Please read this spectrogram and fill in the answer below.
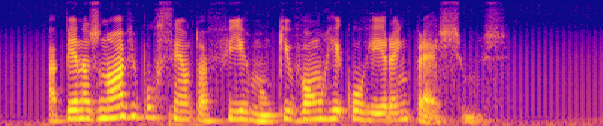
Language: Portuguese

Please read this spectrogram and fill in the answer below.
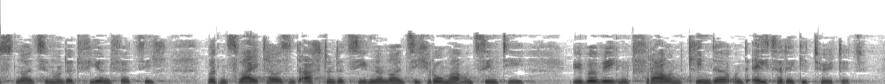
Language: German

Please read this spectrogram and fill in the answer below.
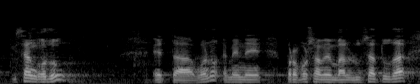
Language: Basque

